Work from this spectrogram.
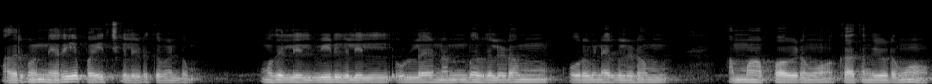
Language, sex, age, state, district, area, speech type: Tamil, male, 30-45, Tamil Nadu, Salem, rural, spontaneous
